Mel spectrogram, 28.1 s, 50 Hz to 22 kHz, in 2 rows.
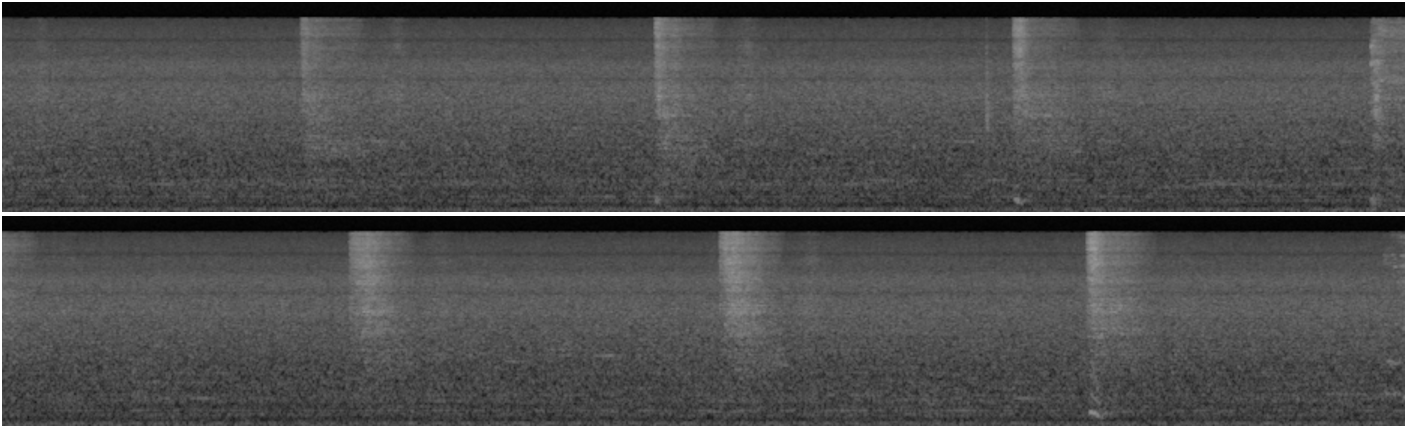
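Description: A weightlifter's sharp breaths during a set of barbell back squats under 180 lb, one roughly every three and a half seconds with each rep, some with a short grunt, over steady low room noise.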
